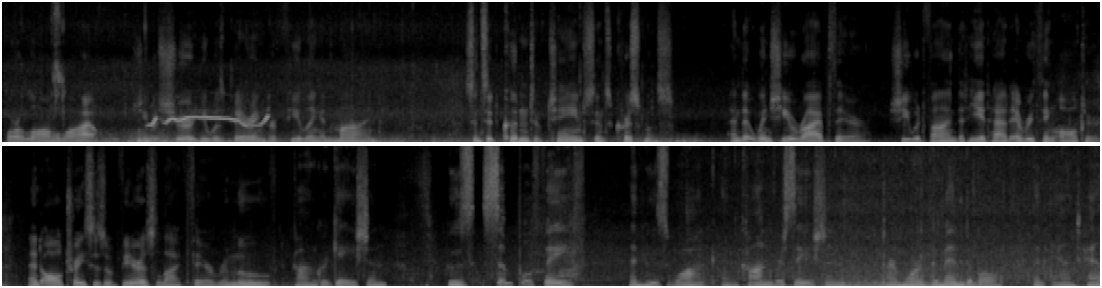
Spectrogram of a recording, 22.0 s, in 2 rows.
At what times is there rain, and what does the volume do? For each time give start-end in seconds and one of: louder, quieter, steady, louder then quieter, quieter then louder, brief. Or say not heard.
0.0-21.9 quieter then louder.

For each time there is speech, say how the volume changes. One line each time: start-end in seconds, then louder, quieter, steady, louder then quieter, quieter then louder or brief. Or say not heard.
0.1-21.9 steady.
